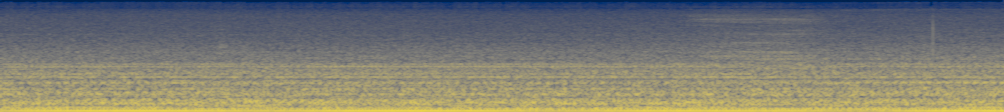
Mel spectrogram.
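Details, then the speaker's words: Skate profiling machine grinding a pair of CCM hockey blades, toe adjusted while pivoting on the heel bearing: constant motor hum with only light grinding contact at times, taking little off past the front line; normal profiling grind. "so you can hear it just just touching as we're passing that front line"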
